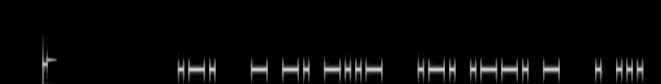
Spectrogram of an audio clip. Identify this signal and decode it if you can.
Morse code, heard as a keyed tone, about 23 wpm, 700 Hz. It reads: R TNX RPT ES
